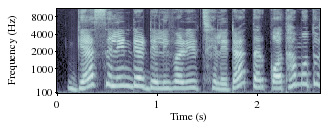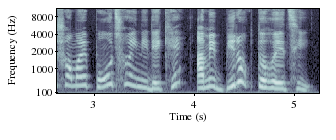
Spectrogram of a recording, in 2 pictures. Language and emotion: Bengali, angry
